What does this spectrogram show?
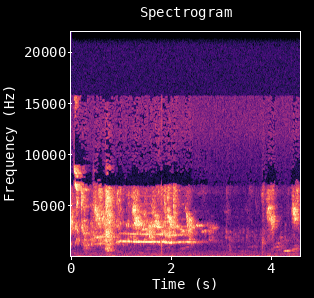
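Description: Several songbirds chirping and calling over one another in quick, overlapping notes, with one held whistle for over a second early on; the calls thin out past the middle.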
